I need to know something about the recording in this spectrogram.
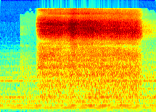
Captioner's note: breathing in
